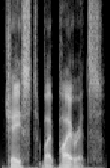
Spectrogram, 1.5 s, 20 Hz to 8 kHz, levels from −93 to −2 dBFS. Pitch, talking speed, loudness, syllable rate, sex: 85 Hz, 120 wpm, -19 LUFS, 4.6 syllables/s, male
